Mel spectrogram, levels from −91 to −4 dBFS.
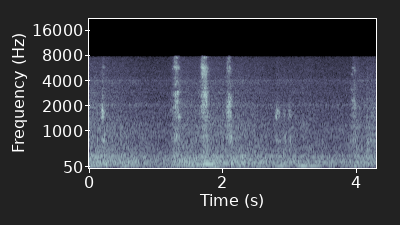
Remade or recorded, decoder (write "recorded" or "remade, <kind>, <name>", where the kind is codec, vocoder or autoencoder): recorded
